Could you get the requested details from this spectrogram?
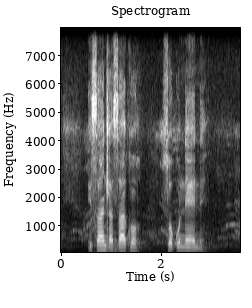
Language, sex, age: Xhosa, male, 35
